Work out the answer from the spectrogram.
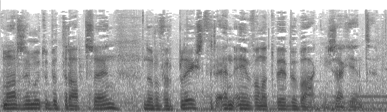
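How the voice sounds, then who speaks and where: A man's voice: medium pitch, fast talker, loud music behind the voice, lightly acted. A man playing a methodical, matter-of-fact homicide detective in a radio drama, speaking with a Flemish accent. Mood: factual, grave. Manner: methodical, factual. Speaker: inspector.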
